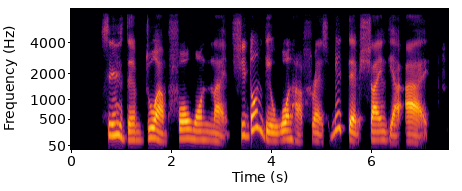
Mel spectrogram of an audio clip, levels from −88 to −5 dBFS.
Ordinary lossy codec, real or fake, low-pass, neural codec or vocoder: none; fake; 7.2 kHz; autoencoder, 48 kHz, 32 numbers a frame, DAC-VAE, trained on Japanese speech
